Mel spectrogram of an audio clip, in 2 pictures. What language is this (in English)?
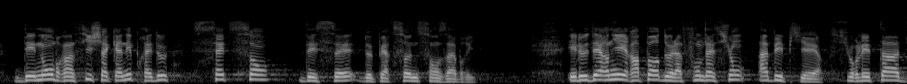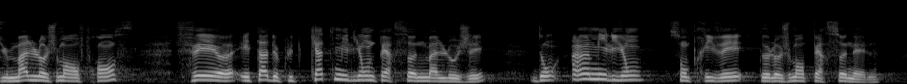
French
